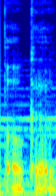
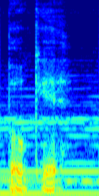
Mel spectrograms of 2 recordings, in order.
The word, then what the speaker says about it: bokeh: to pronounce it um i'm just calling it boko cause that's the american way to pronounce it but it's actually pronounced bokeh but i don't really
